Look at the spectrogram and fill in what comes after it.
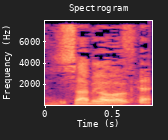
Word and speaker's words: Sabaoth: Sabaoth? – Yeah, Sabaoth. – Oh, okay. – Yes. – Interesting. – Oh, yeah. It really messes up on hymns because you got to get another syllable in there.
